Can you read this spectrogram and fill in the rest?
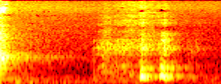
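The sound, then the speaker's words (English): A short, choked cough sound effect from a video game, made when something pops out: two quick, harsh gasping bursts in close succession after a brief quiet lull, moderately loud. “It's like a gasp with someone of someone that has asthma. Ah! it's like a duck quack or something.”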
